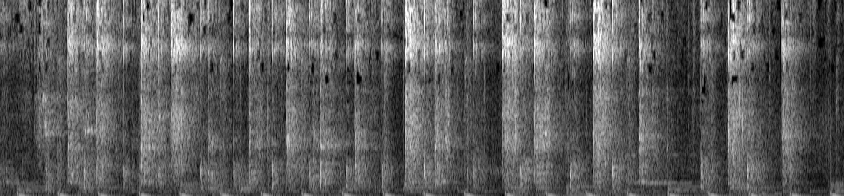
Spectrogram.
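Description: Background music with a steady beat, over which the sharp pings of a table tennis ball striking bats and table during a rally are heard.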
